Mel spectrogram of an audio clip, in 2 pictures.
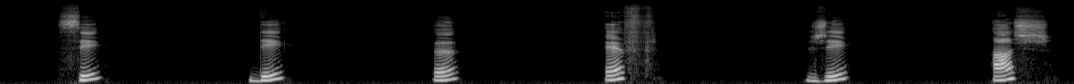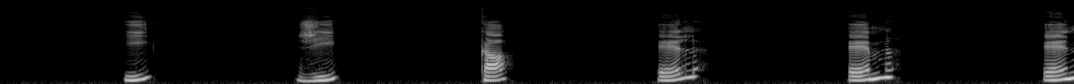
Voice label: Prononciation - Alphabet

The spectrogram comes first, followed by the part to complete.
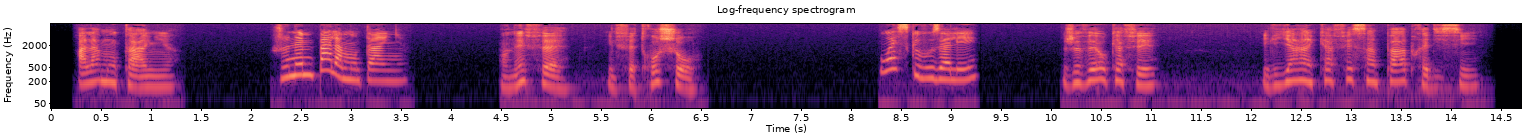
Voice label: Dialogue a la montagne

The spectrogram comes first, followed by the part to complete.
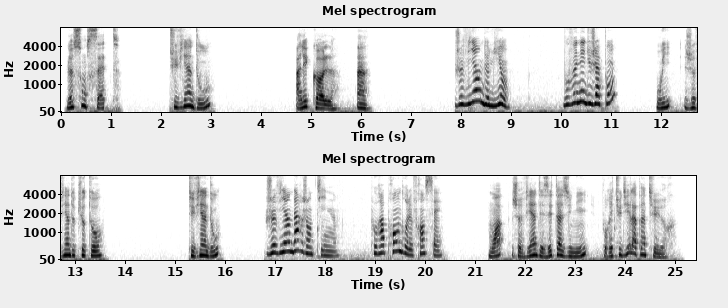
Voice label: Dialogue a l'ecole

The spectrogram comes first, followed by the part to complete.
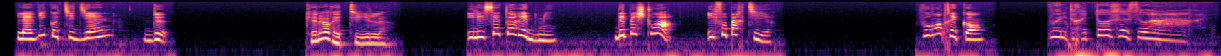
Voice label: Dialogue la vie quotidienne

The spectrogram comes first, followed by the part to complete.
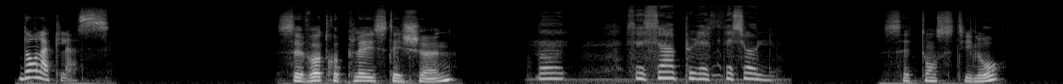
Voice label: Dialogue dans la classe

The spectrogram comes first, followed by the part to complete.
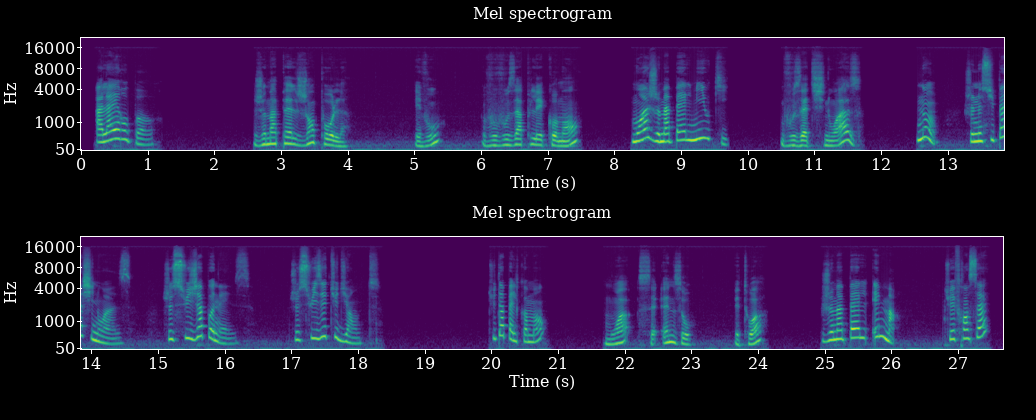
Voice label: Dialogue a l'aeroport

